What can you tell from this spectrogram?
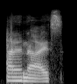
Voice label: "ionize", Indian

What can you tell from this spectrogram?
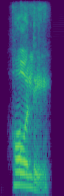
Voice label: "haulier", Indian

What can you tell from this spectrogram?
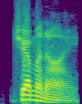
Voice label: "Gemini", American

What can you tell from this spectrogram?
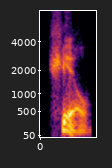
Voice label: "Sheol", American

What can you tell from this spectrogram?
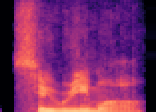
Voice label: "seriema", American

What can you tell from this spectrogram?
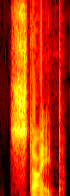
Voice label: "stipe", American

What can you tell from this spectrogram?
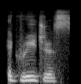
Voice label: "egregious", Indian

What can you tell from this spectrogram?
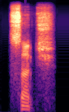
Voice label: "such", British

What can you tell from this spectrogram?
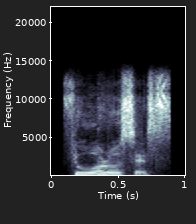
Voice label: "fluorosis", Indian

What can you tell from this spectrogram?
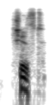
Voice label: "schist", British

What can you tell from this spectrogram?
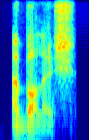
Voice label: "abolish", British

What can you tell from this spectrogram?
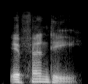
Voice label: "effendi", American

